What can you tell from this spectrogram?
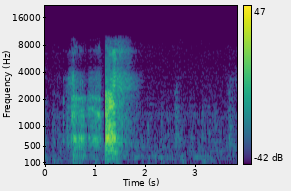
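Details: A pet dog making weird noises: a brief harmonic, whiny sound lasting about half a second, then one sharp, loud bark-like burst that fades, followed by near silence.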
